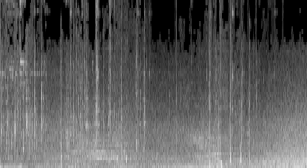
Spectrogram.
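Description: Car keys jingling and clinking as they are picked up and handled, with rustling over a low background rumble.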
